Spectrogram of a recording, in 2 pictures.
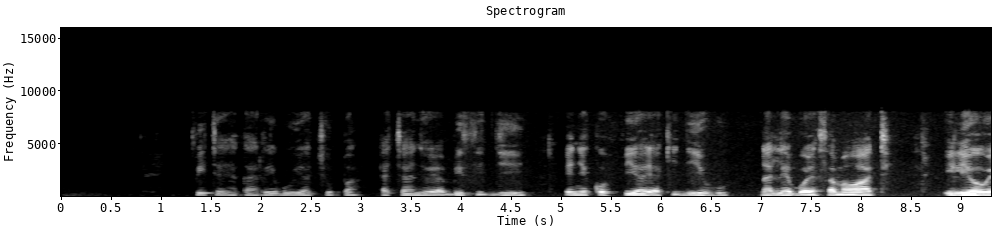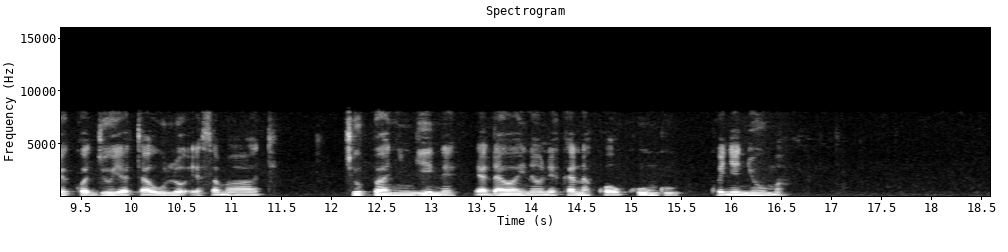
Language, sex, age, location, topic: Swahili, male, 25-35, Nairobi, health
